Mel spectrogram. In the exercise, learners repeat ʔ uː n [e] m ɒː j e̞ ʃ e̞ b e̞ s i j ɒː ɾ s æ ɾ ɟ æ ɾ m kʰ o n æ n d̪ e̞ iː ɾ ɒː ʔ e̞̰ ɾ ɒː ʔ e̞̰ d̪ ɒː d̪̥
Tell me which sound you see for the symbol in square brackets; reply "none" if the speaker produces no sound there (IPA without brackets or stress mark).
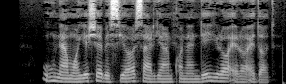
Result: æ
